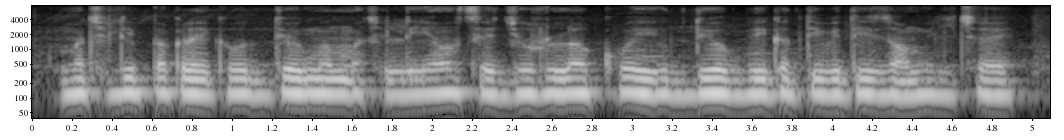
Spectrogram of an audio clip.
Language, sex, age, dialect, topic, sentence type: Maithili, male, 25-30, Angika, agriculture, statement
